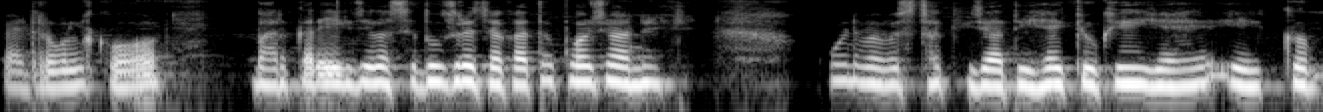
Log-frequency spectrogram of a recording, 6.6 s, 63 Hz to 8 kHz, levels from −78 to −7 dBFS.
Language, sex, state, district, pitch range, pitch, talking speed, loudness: Hindi, female, Uttar Pradesh, Jyotiba Phule Nagar, 200-220 Hz, 210 Hz, 180 wpm, -16 LUFS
